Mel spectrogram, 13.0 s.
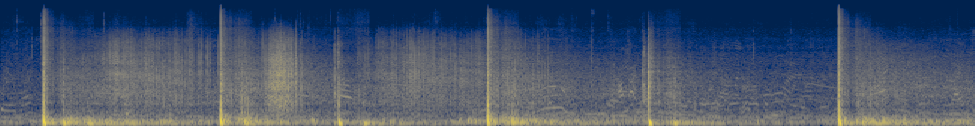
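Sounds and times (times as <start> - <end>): firework hiss: 0.6 - 9.6
fireworks bangs: 0.6 - 10.1, 11.1 - 13.0.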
